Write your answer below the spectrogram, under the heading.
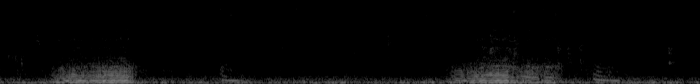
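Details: A senior Boston Terrier, fifteen years old, snores while asleep. Two long, coarse, throaty inhalations are separated by about four seconds of quiet breathing with faint small snuffles.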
